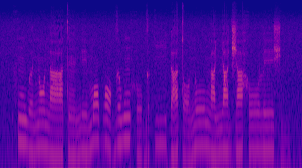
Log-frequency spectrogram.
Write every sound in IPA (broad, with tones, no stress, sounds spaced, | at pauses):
f ũ˧ w ə˨ n ɔ̃˧ n aː˨ t ɛ̃˨ ŋ e˧ m ɔ˦ b ɔ˦˨ ɡ ə˦ w ũ˦ h o˨ ɡ ə˧ k iː˦ ɗ a˨˦ t ɔ˨ n oː˦ ŋ a˧ ɲ a˦ d͡ʒ a˦ h oː˦ l eː˦ ʃ i˨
